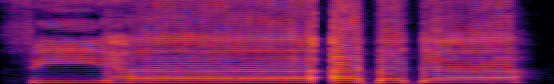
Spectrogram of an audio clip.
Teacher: کلمت ابدا پہ روکیں گے تو مد الف سے روکیں گے کیونکہ تنوین زبر پہ مد الف سے روکا جاتا ہے، مطلب ہم آخری میں 2 مد کے برابر اپنی آواز لمبی کریں گے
